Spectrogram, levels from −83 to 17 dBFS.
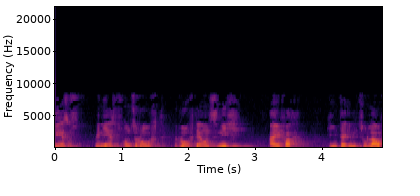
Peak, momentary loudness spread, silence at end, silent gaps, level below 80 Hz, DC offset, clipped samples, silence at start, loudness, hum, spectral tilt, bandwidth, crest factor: -6 dBFS; 16 LU; 0 s; none; -66 dBFS; under 0.1%; under 0.1%; 0 s; -27 LUFS; none; -6.5 dB/octave; 8.6 kHz; 20 dB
